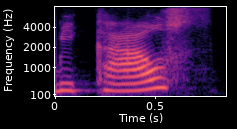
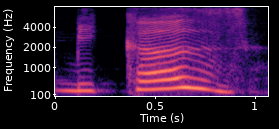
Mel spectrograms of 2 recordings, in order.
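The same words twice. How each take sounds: First: The word ends with an s sound. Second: The word ends with a z sound. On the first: The speaker calls it wrong. "bukan because" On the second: The speaker calls it right. "tapi because, ya, belakangnya itu Z"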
